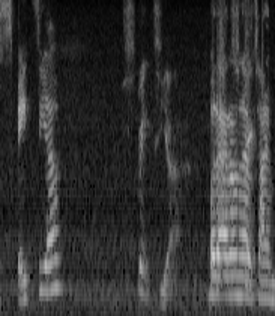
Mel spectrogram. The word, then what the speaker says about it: Spezia: Anastasia Italian yes Italiano did you know that the actual Italian pronunciation is spetsia but I don't have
